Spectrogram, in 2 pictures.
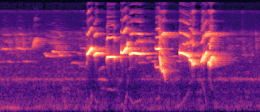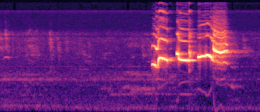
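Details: Oriental magpie-robin, song used to stir lazy or silent birds into singing: a long varied sequence of loud whistled, slurred and warbling phrases, a pause, then a second fast burst of ringing notes.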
